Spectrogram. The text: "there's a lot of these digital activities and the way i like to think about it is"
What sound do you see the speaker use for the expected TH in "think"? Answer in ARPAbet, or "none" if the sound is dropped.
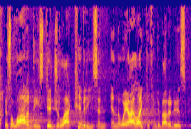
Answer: TH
